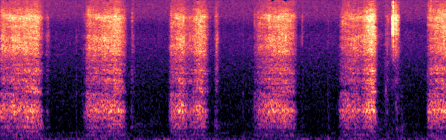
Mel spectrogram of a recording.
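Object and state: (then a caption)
Raw potato rubbed on sandpaper. A small solid chunk of raw peeled potato, held in the fingertips, is rubbed back and forth on sandpaper, leaving a wet starchy residue. Six separate scraping strokes about a second apart each produce a bright, broadband rasp with a faint tonal edge, divided by quiet pauses.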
